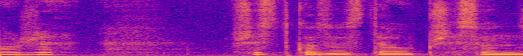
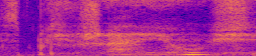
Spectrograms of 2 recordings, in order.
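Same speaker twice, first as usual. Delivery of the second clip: slow whisper; 3 semitones higher, 5 dB quieter, slower than usual. Acted. Trackers approaching.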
